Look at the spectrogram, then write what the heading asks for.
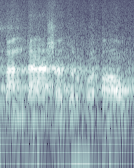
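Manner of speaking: low, soft warning to the servants; quiet warning. Real, not acted. Preacher reminds the servants to beware, low and hushed. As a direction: drop the voice for the warning.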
